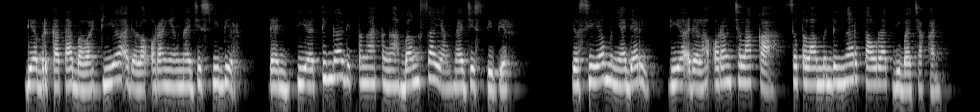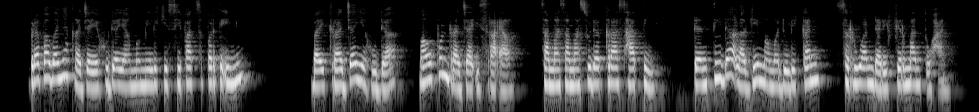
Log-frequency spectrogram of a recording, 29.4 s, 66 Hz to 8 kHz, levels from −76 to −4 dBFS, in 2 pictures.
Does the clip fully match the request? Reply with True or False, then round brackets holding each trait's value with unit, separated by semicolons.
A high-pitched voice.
True (210 Hz)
